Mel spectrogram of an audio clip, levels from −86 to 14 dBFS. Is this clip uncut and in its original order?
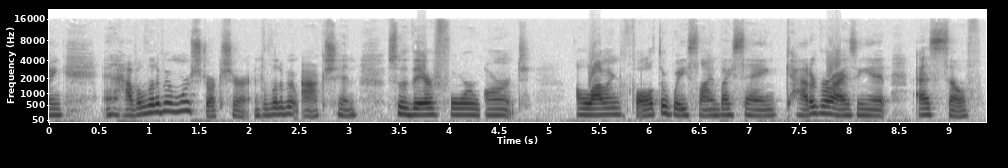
no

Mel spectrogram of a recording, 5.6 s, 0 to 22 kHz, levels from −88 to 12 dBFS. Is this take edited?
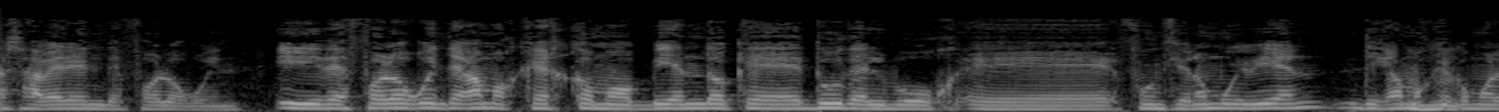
yes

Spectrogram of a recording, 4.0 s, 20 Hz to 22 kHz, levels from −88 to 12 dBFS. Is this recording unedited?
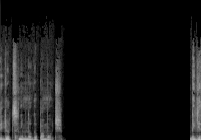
yes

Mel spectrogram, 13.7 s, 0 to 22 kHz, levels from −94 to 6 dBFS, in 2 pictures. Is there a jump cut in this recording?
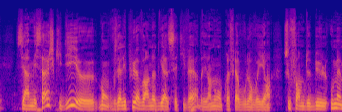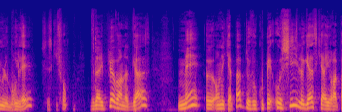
no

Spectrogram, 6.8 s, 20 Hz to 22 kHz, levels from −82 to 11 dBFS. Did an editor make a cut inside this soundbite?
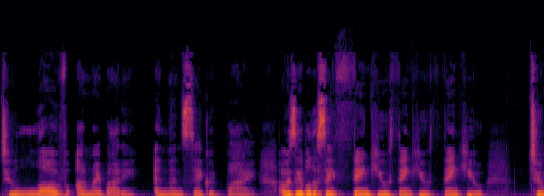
no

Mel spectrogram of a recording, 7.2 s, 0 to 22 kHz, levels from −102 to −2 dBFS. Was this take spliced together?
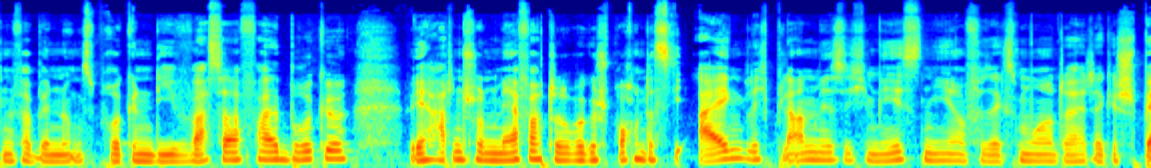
no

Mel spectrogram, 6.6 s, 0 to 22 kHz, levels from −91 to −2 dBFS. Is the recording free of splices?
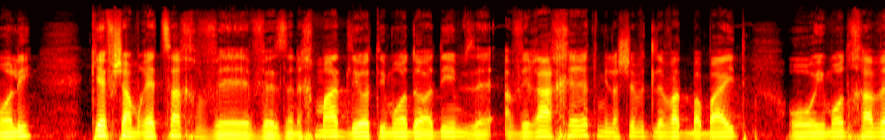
yes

